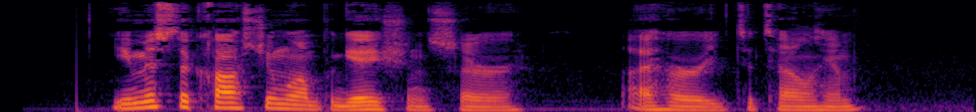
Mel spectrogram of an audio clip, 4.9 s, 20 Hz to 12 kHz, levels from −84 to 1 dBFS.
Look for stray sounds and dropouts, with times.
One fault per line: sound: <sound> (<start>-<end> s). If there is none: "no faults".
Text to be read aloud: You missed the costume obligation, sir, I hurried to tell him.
no faults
